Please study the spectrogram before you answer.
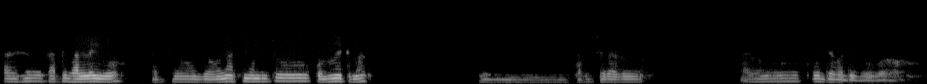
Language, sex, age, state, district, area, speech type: Assamese, male, 60+, Assam, Dibrugarh, rural, conversation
